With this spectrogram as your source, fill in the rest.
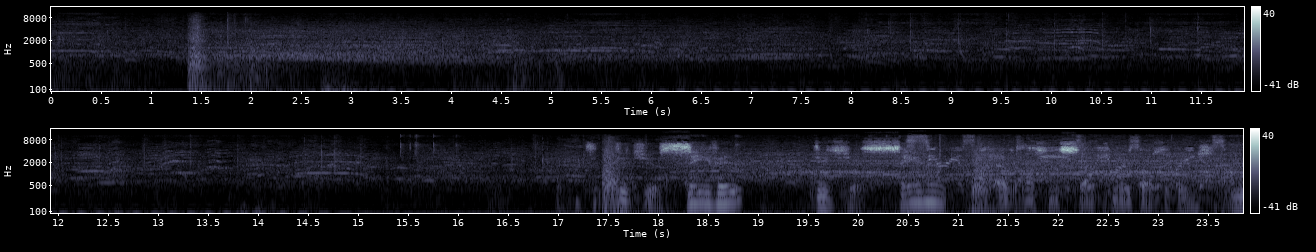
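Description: A crowd cheers steadily in a large arena.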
